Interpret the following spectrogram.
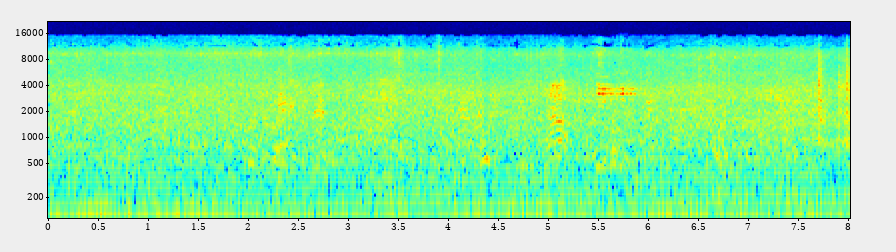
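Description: Truck engines running steadily close by amid street traffic, with scattered voices in the background.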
